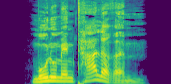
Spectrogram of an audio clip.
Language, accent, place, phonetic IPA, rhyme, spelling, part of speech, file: German, Germany, Berlin, [monumɛnˈtaːləʁəm], -aːləʁəm, monumentalerem, adjective, De-monumentalerem.ogg
- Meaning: strong dative masculine/neuter singular comparative degree of monumental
